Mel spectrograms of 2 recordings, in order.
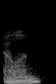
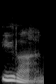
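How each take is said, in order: First: The name is said as 'Ellen'. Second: The name is said as 'Elon'. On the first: The speaker calls it wrong. "It's not Ellen" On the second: The speaker calls it right. "It's Elon"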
